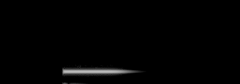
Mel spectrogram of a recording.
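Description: A single electronic beep: one steady mid-pitched pure tone starting just over half a second in, lasting well under a second and fading away quickly. It is the signal tone that marks the start of a listening-test extract.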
